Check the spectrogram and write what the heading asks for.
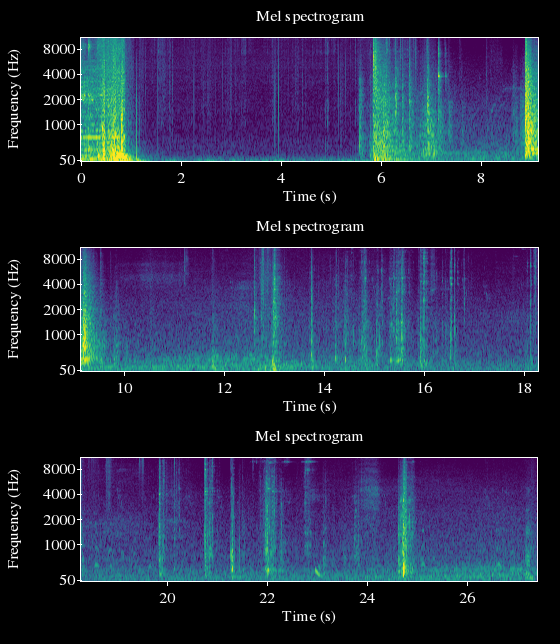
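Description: Music cuts off about a second in. Then come heavy thuds and clatter as objects are dropped into a skip, with two loud impacts near the start, followed by scattered lighter knocks and rattles as items in the skip are handled.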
